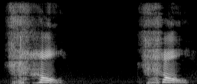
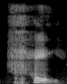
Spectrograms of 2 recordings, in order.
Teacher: you're going to speak from the back of your palate so that soft muscular tissue in the back of your palate vibrates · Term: soft g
